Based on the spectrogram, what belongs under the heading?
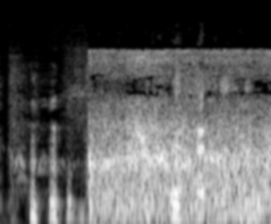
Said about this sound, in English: As you can hear, the winds are gusty.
